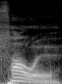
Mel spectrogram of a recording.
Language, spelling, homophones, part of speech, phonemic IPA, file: German, faul, Foul, adjective, /faʊ̯l/, De-faul.ogg
- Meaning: 1. foul, rotten, rancid 2. lazy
